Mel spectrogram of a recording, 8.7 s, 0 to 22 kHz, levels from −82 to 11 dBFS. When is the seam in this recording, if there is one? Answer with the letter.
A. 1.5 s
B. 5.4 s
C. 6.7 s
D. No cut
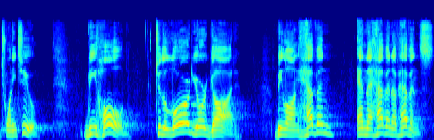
D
